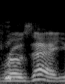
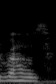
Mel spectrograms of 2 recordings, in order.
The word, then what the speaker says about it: rosé: It's rosé. You even said rosé wrong. – Did I say rose? – Yeah, you said rose.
